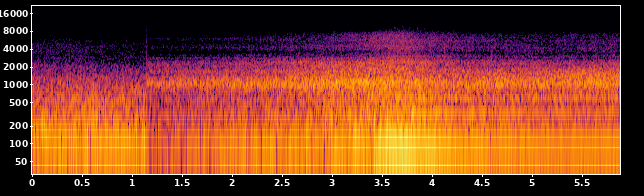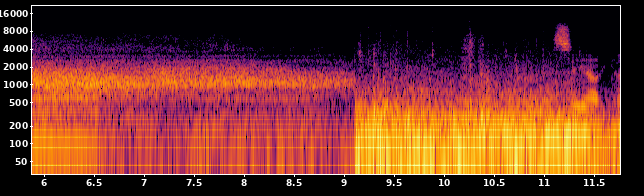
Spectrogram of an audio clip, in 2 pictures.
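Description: A first-generation Mazda MX5 on slightly upgraded wheels and tyres drives along a road, its steady engine drone and tyre roar heard from inside the cabin, rising briefly before rougher road noise takes over.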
